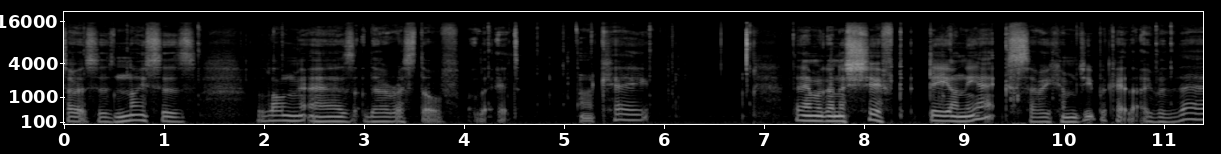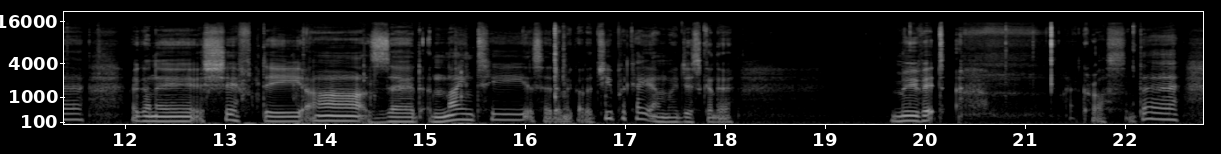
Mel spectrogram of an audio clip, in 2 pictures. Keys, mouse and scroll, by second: 0.1 middle click, 1.2 click, 4.6 middle click, 5.8 click, 8.6 shift+d, 11.3 middle click, 13.1 shift+d, 17.7 click.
